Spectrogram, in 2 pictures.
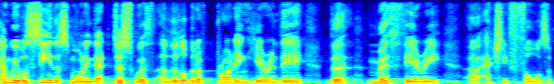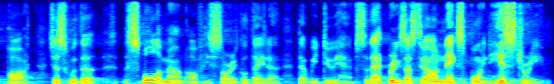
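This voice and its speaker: Male preacher with a slightly high voice, casual and conversational, in a church hall with long reverb. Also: brisk, few pauses. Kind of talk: sermon.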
